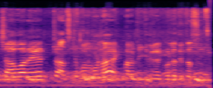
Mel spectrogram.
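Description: A pair of red homing pigeons coos softly at a bird market, the low cooing running beneath nearly continuous nearby voices of people talking.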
